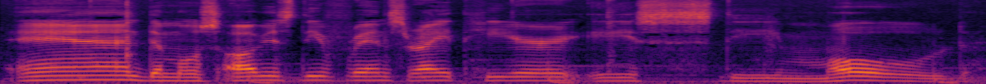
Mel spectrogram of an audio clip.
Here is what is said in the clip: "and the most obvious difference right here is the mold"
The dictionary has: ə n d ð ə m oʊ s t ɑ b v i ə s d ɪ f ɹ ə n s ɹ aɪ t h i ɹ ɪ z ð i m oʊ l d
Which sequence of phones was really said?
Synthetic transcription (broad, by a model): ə n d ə m oʊ s t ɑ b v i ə s d ɪ f ɹ ə n s ɹ aɪ t h i ɹ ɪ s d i m oʊ l d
